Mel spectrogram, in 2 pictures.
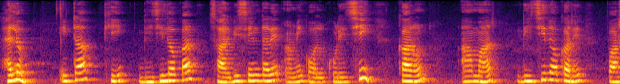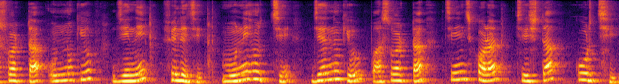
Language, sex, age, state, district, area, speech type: Bengali, male, 18-30, West Bengal, Howrah, urban, spontaneous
